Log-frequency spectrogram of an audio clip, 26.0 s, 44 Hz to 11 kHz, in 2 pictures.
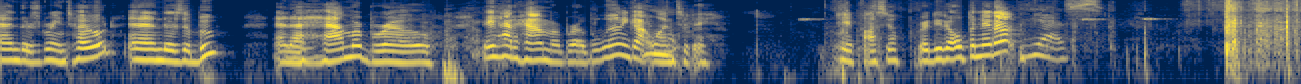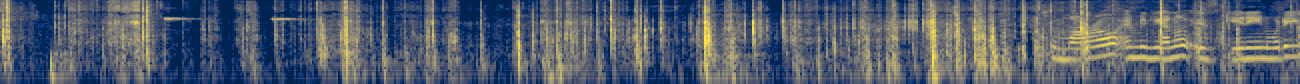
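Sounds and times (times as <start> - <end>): cardboard and plastic tearing: 11.8 - 26.0.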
